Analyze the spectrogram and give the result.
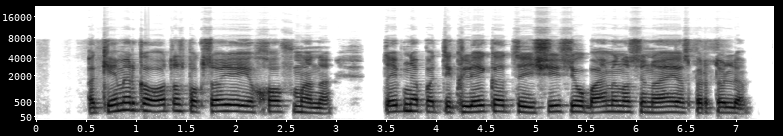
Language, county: Lithuanian, Klaipėda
